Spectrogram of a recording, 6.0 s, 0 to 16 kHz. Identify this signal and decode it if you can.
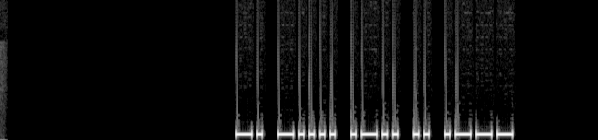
Morse code, heard as a keyed tone, about 22 wpm, 700 Hz. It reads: N6LIJ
